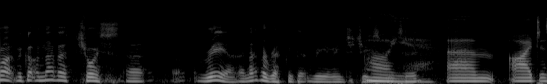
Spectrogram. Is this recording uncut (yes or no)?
no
